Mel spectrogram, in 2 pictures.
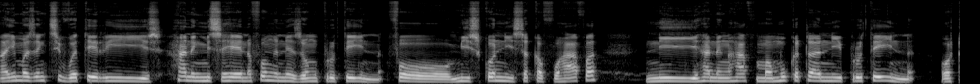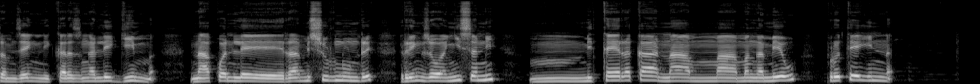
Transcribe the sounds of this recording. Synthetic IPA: aimazeɲit͡sivuat̪eɾiz̥hanaɲimisaɦenəfoŋənazoniprot̪eininəfomisi̥konisakafuɦafə | niɦanaŋəɦafəmamukaʈ͡ʂəniprot̪einnə | oɦaʈ͡ʂaminzeɲinikaɾazaŋəleɡimːə | nakuanileramisuɾununɳɖ͡ʐereŋizowaŋisani | mit̪eɾakənamamaŋamew | prot̪einnə

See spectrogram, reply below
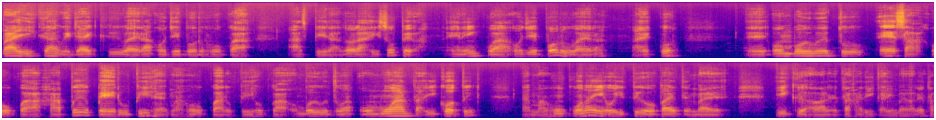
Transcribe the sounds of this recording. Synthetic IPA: baeikawʷid͡ʒaekʰɨβae̞ɾaʔod͡ʒe̞poɾuhokʷa | a̰spiɾa̰ðo̞ɾaɦisupe̞βa | ẽɾ̃ẽjkʷaod͡ʒe̞poɾuβaeɾa | ha̰ʔeko | eõmboɨβɨt̪uesahokʷahapɨpe̞ɾupihaemãɦokʷaɾupihokʷaõ̰mboɨβɨt̪uβaõmũãt̪aikot̪ɨ | haemãɦũkõɾ̃ãj̃o̞jt̪ɨopaet̪e̞mbaʔe | ikɨaβaɾe̞t̪aɦaɾikaimba̰eβa̰ɾe̞t̪a

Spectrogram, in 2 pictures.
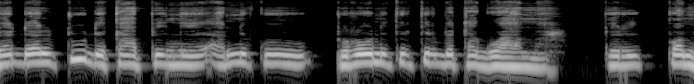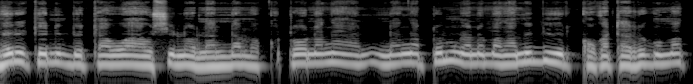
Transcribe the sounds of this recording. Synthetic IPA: bedeltudekapiŋeanikutuɾonikiɾkiɾbetaɡuama | peɾikomheɾikenibetawausilonandamakotonaŋanaŋatomŋanomaŋamibiɾkokataɾiɡuma

